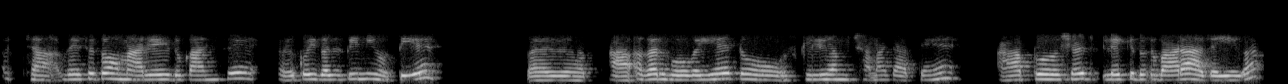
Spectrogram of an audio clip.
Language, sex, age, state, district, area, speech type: Hindi, female, 45-60, Madhya Pradesh, Bhopal, urban, conversation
